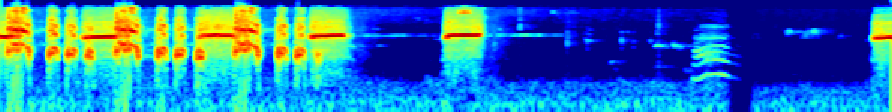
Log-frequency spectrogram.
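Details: Grey francolin calling: loud, harsh, rapidly repeated high notes with a whistled accent, delivered in a fast rhythmic burst of about two seconds, then a single isolated note and a soft lower chirp in quiet surroundings.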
